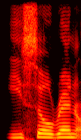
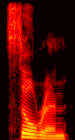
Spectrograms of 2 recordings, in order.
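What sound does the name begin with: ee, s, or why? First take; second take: ee; s. First: The name begins with an added ee sound. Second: The name begins directly with an s sound. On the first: The speaker calls it wrong. "many many people do it as E Silrin" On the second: The speaker calls it right. "the Y is silent"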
